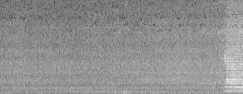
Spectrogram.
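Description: Diesel locomotive hauling a passenger train as it approaches, a rising rumble of engine and wheels. Near the end the locomotive's horn starts, a loud chord of several notes held on.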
